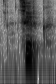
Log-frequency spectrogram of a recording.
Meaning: circus
- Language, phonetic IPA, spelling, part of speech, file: Belarusian, [t͡sɨrk], цырк, noun, Be-цырк.ogg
